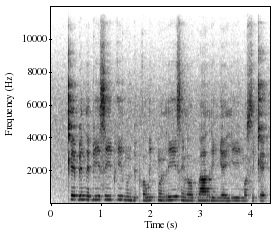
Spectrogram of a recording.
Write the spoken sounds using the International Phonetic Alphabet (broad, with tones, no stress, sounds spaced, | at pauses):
kʰ e˦˨ ɓ e˦ n e˨ ɓ iː˦ s iː˦ pʰ iː˦ ɡʷ ĩ˨ ɡ͡b ɪ˨ pʰ o˨ w i˦ k͡p ũ˨ r iː˦ s ĩ˨ l oː˨ kʷ aː˦ r i˨ ɲ eː˨ j iː˦˨ m o˨ s i˨ kʼ e˨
